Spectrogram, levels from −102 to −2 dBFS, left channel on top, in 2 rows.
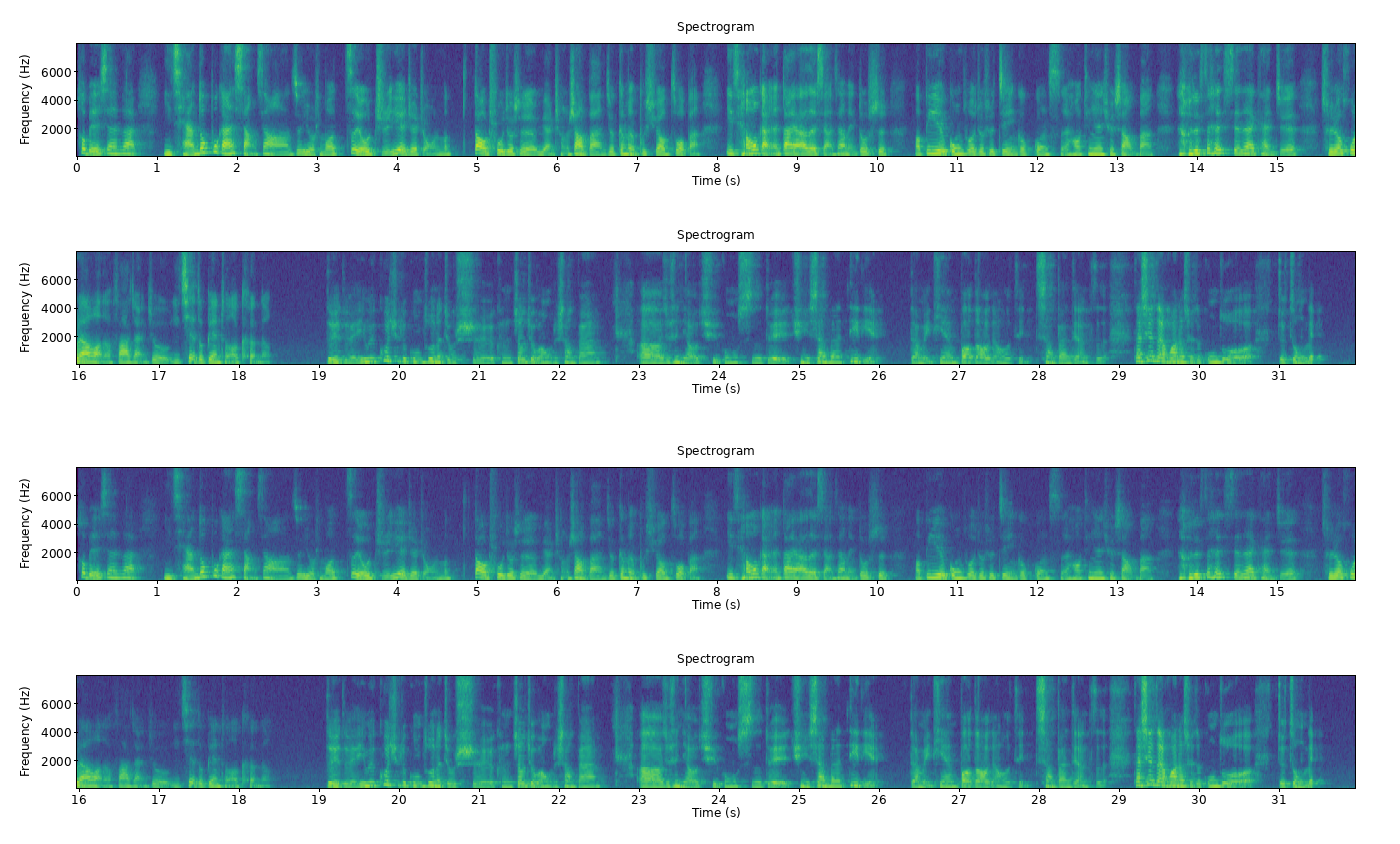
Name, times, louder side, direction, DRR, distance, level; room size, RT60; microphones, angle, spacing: voice 1, 0.0-10.2 10.5-18.4, left 3 dB, 70° left, 0.9 m, -23 dB
voice 2, 19.1-26.0 26.4-31.4, right 1 dB, 25° right, 1.6 m, -27 dB
21.0 x 12.5 x 3.2 m
head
